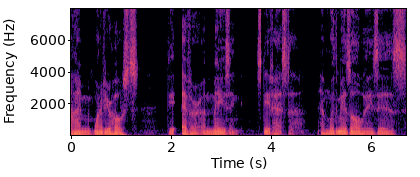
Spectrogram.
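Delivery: steamy, sultry, put-on reading voice. Introducing the podcast hosts: put-on Fifty Shades reading voice. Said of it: "you sound like you're getting ready to read Fifty Shades of Grey".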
